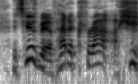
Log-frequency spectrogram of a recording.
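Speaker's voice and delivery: put-on high, posh, lofty old gentleman voice. Imitating Troy Hawke after a car crash: Troy Hawke voice. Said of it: "this old posh guy with a smoking jacket".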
